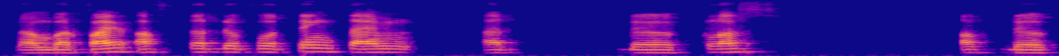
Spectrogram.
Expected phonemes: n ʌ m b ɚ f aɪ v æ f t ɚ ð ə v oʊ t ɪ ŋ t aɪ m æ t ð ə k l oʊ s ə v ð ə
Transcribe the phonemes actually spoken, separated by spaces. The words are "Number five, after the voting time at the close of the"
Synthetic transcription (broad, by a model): n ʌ m b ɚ f aɪ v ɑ f t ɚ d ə f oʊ t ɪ ŋ t aɪ m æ t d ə k l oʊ s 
